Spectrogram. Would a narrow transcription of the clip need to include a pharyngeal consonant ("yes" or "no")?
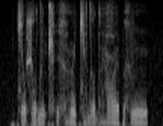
yes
